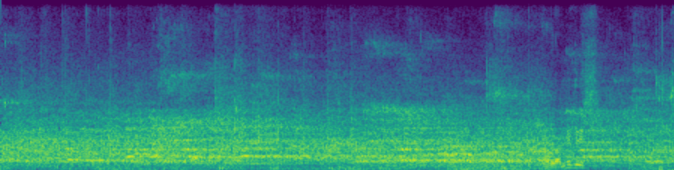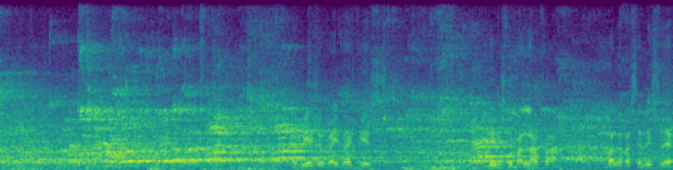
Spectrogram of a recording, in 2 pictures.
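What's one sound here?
Spectators murmur and call out in a large echoing hall.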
